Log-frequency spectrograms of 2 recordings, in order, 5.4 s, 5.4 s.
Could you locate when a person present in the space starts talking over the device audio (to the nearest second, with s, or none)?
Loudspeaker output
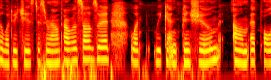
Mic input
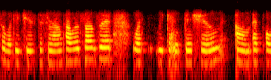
none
